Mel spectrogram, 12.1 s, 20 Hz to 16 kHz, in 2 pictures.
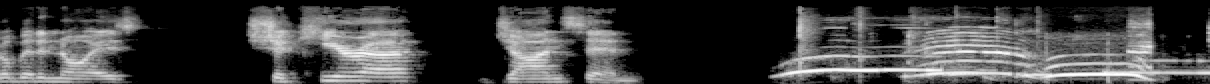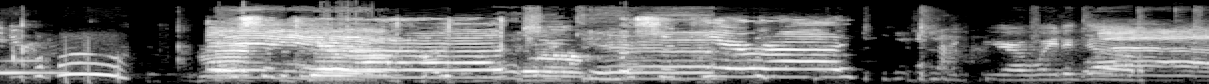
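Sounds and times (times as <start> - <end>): people whooping and cheering: 3.9 - 9.3.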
